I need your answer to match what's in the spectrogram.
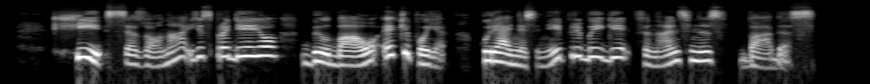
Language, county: Lithuanian, Kaunas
